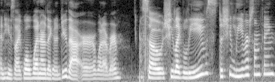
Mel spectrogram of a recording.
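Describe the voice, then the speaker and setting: At a fairly quick pace, a woman with an American accent and a fairly low pitch makes very wide pitch swings in a very clean recording with a silent background. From Colorado, US. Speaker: podcaster. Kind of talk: casual chat.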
